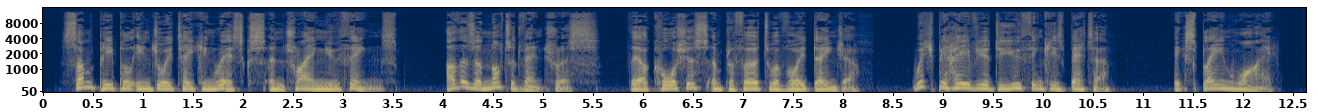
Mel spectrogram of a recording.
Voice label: speaking accents; toefl; adventuous or cautious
